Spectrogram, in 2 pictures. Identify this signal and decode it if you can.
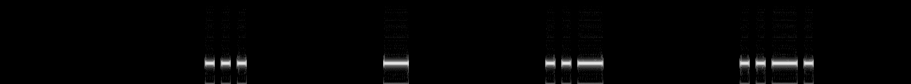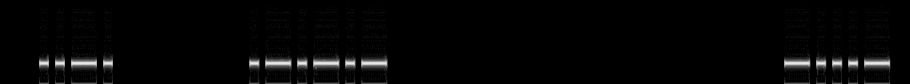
Morse code, heard as a keyed tone, about 15 wpm, spaced as for 5 wpm, 1000 Hz. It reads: STUFF. <BT>
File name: qotdfiles / 5wpm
